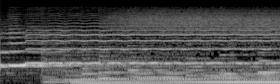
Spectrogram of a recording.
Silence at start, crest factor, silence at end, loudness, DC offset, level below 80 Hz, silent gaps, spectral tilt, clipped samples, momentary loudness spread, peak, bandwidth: 0 s; 12 dB; 0 s; -18 LUFS; under 0.1%; -32 dBFS; none; -3.5 dB/octave; under 0.1%; 2 LU; -6 dBFS; 16 kHz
